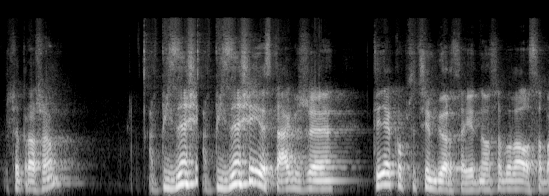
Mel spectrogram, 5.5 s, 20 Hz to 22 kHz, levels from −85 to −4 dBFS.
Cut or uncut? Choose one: cut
